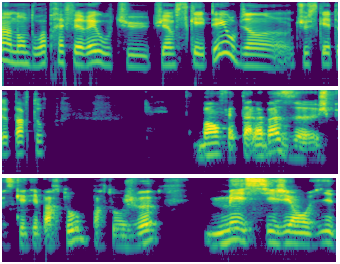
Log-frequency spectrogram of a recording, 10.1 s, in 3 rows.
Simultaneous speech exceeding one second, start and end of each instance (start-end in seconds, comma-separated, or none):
none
